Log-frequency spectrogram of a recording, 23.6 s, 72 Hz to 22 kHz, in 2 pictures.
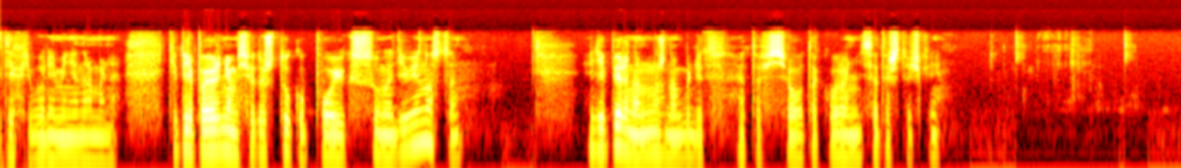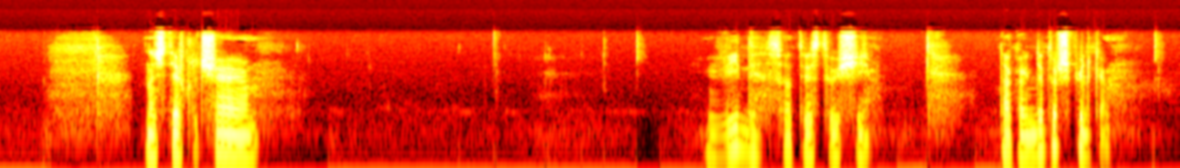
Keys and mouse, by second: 1.8 r, 6.6 g, 10.2-11.0 shift+middle drag, 11.3-12.3 middle drag, 18.2-19.3 shift+middle drag, 23.4-23.6 middle drag.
